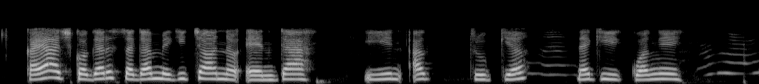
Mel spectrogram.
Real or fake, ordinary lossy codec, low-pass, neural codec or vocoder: fake; none; 5.4 kHz; codec, 16 kHz in and 24 kHz out, 1 kbps, XY-Tokenizer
